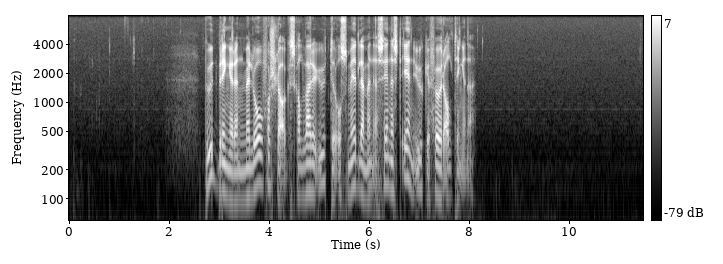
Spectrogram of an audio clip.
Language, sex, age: Norwegian, male, 31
